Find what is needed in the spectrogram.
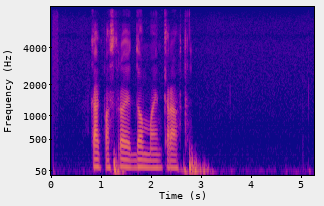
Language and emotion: Russian, neutral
